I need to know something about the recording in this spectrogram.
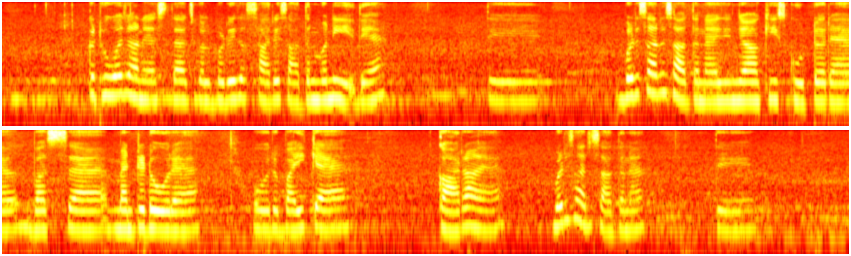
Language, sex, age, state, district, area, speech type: Dogri, female, 18-30, Jammu and Kashmir, Kathua, rural, spontaneous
